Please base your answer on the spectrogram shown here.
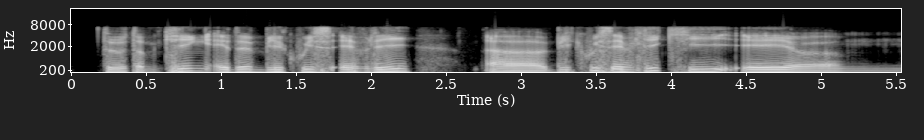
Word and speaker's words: Bilquis: Alors, ils disent Bilqui, ce qui me stresse beaucoup parce que ben, Bilquis Evely est brésilienne et on prononce pas ça Bilqui, on dit Bilquis, si je dis pas de bêtises.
